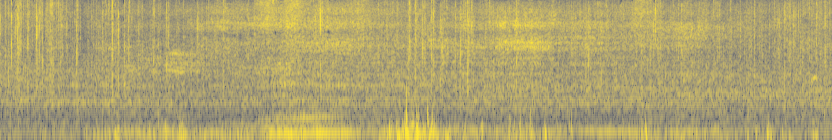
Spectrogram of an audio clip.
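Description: A motor vehicle engine running, its pitch rising as it speeds up about three to four seconds in, over a low rumble. A cluster of thumps follows about five seconds in.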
